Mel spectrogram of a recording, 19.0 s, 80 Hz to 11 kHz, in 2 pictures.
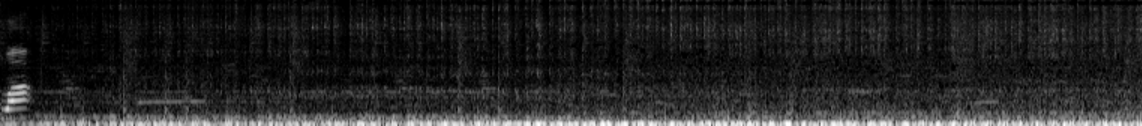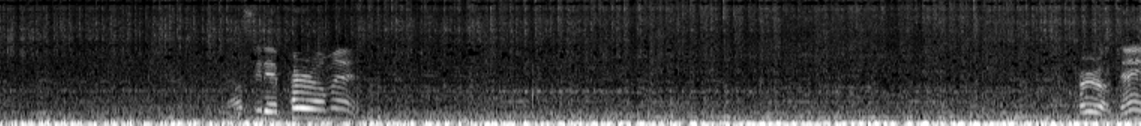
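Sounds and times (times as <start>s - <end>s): pickup truck engine idling: 0.0s - 19.0s.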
